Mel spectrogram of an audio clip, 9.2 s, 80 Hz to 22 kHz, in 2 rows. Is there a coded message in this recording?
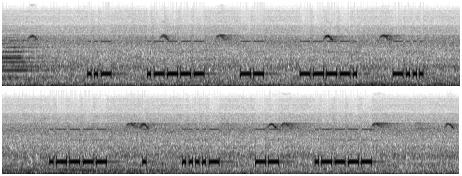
Yes: Morse code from 0.8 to 8.3 s, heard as a keyed tone, machine-sent, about 36 wpm, spaced as for 18 wpm, 660 Hz, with room echo and street noise. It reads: U1M9B 1E4M1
